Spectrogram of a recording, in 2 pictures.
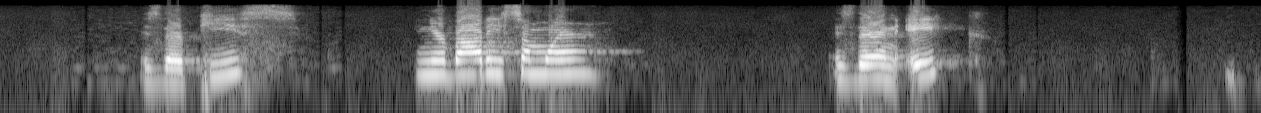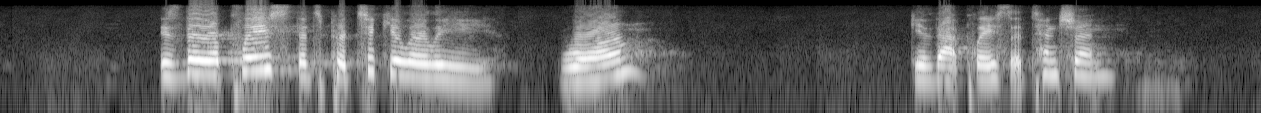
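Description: A woman speaks into a microphone in calm phrases with pauses, in a large echoing hall.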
